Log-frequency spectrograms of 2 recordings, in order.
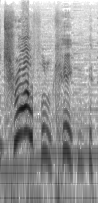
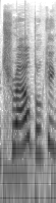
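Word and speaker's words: Troupple King: All hail the Trouble King! What? You've never heard of the Trouble King? Half trout and half apple, pronounced like mouthful.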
